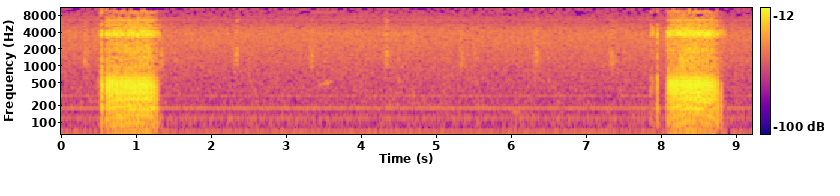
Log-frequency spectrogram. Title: Snore dog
